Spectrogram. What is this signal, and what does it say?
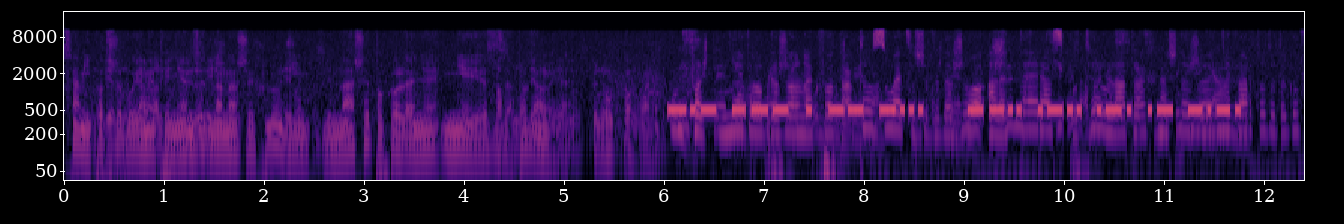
Morse code, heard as a keyed tone, hand-sent with a straight key, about 25 wpm, 510 Hz. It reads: KOEMB ZLRAC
